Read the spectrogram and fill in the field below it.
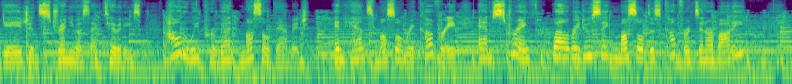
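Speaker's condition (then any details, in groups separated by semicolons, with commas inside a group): No condition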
